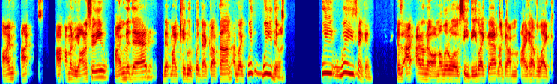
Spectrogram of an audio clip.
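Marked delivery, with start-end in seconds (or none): 4.9-7.4 put-on high, loud alarmed cry at the kid; alarmed dad yell. Dad catching his kid with the cup, high alarmed yell. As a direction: squawk it like a panicked dad.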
